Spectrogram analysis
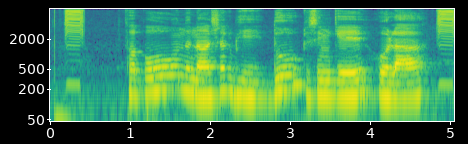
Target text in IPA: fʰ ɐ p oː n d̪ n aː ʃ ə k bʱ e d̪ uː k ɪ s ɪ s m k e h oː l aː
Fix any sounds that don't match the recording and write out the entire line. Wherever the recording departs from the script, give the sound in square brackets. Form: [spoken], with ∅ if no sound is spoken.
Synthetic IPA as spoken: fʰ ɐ p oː n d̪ n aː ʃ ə k bʱ [i] d̪ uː k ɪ s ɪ [∅] m k e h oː l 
